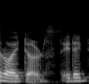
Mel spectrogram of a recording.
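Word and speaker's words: Reuters: আর ই টি ই আর এস রাইটারস এর উচ্চারণটা হবে রাইটারস এটি কি এটি হচ্ছে একটি পত্রিকা 15ই ডিসেম্বর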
